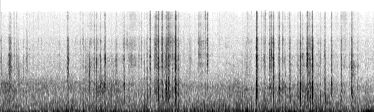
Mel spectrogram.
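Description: Aluminum flashing being handled and pressed into place around a window frame: irregular sharp metallic clicks and light taps, coming in clusters a few seconds in and again later, over a steady low rumble.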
